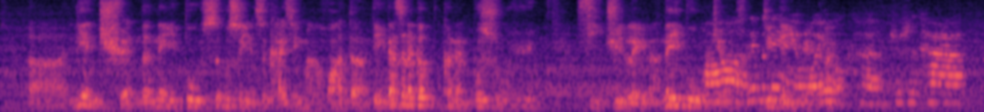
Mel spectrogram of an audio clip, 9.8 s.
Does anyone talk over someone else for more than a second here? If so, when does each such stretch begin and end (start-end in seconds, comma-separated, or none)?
7.0-8.4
